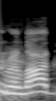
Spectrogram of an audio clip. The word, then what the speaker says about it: roulade: And the chicken roulade recipe, there's something, and am I pronouncing it correctly even? – Yes. Yeah.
